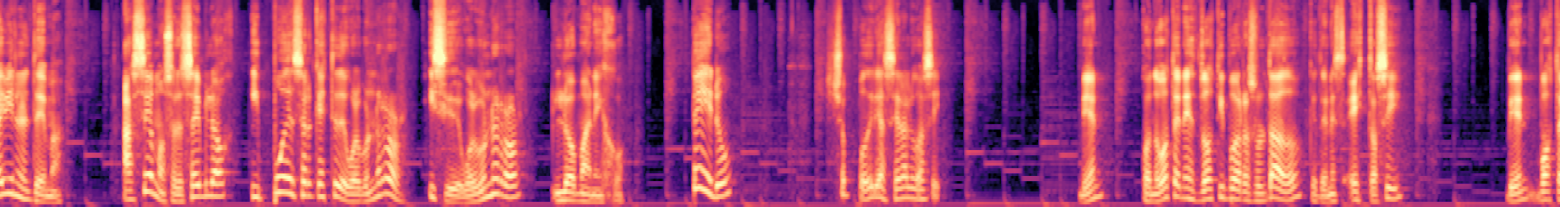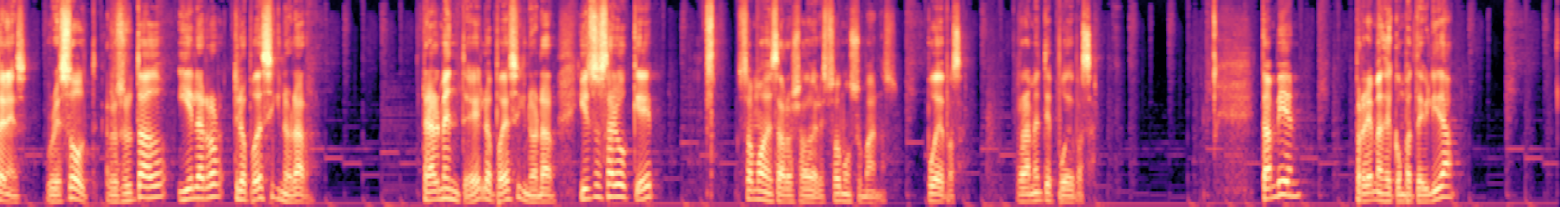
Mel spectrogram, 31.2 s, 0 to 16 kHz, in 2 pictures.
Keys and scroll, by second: 0.1-1.4 typing, 1.7 Escape, 3.0 h, 3.4 l, 4.2 j, 5.3 j, 6.0 Escape, 6.4-9.3 typing, 7.7 Escape, 10.0 Escape, 10.5-13.4 typing, 13.7 Escape, 14.9 k, 15.6 v, 15.9 b, 16.8 Escape, 17.0 h, 20.4 l, 20.9 u.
